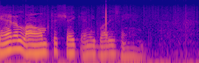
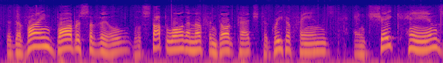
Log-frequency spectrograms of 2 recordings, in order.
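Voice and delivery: headline announcement read; 4 semitones higher, 4 dB louder than usual. Acted. Reads newspaper headline aloud.

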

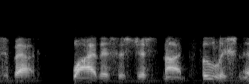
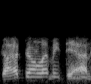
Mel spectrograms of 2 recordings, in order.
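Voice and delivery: high, pleading cry to God; desperate cry; 8 semitones higher than usual. Retold or imitated. Pastor on the electric chair cries out to God, high and desperate. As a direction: beg God not to fail you. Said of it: "So I cried out".

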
